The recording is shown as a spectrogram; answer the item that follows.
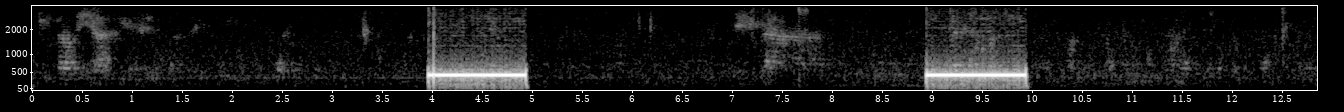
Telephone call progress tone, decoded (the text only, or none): ringback tone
